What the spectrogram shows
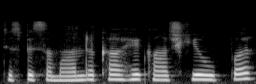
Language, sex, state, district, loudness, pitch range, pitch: Hindi, female, Madhya Pradesh, Bhopal, -14 LUFS, 205-230 Hz, 220 Hz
